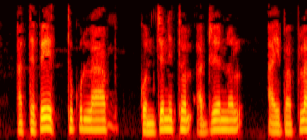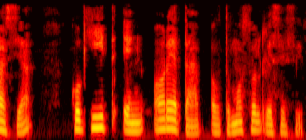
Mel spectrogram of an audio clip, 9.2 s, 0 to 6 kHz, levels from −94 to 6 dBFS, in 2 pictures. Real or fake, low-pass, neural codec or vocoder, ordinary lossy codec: real; 5.4 kHz; none; MP3, 24 kbps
